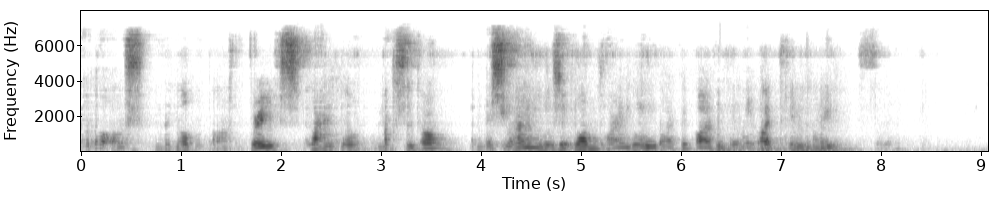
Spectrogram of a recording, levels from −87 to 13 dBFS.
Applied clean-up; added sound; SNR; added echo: neural mask model DeepFilterNet 3.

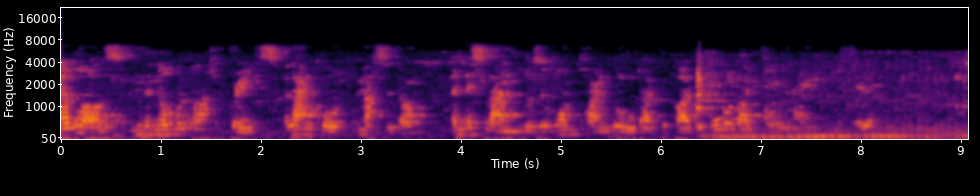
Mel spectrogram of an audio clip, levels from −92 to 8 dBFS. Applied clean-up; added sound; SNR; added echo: classical method WPE with log-MMSE.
